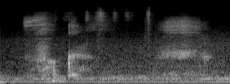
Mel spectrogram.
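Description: A man's soft breaths and whispered mouth sounds between sentences, close on a clip-on microphone, over a low steady hum.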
